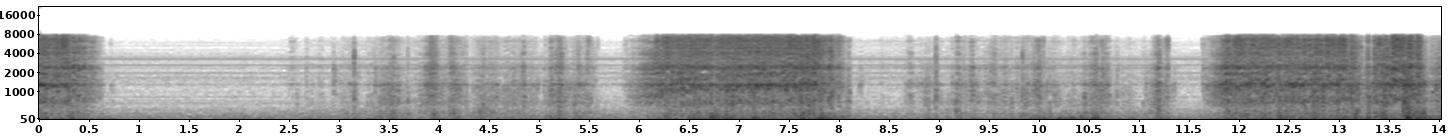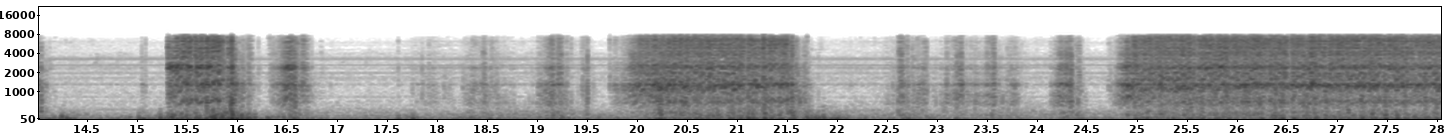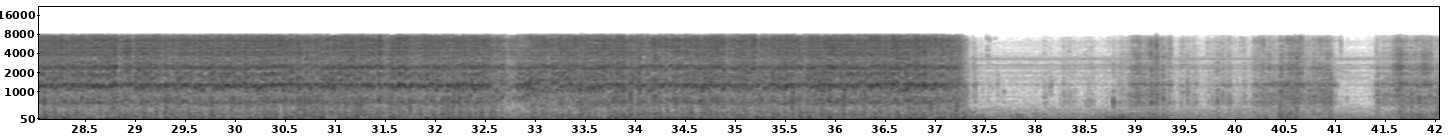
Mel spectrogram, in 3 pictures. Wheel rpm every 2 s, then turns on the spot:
30, 10, 30, 100, 10, 40, 120, 70, 30, 30, 90, 30, 100, 160, 160, 160, 140, 160, 70, 10, 20.
2-4 8-10 12-14 20-24 38-42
